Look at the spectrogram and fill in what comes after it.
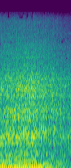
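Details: Kubota tractor/combine diesel with the stop solenoid circuit working. The rumble fades away smoothly within about a second with no run-on or knocking; the engine stops cleanly when switched off.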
